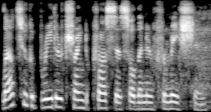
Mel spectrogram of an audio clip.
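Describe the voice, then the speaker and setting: A woman's voice: lowish voice, moderate pace, a little hiss or hum. A woman reading a story aloud as narrator, occasionally stumbling over a word. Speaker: fan fiction reader.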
